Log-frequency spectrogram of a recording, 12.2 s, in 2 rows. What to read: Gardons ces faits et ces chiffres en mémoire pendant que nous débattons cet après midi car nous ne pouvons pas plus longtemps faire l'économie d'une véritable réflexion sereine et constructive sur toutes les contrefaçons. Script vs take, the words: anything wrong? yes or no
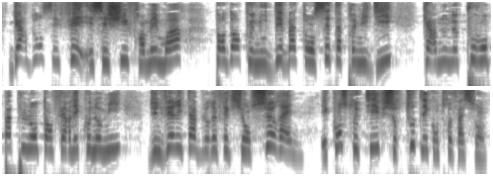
no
